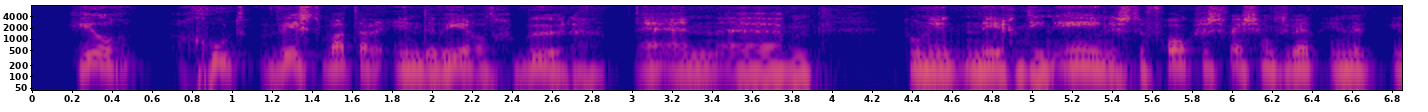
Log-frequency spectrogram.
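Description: A man speaks in a dark, mellow tone, somewhat breathy, with ordinary pitch variation. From Enschede, Twente, eastern Netherlands. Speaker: local history society chairman. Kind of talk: radio interview.

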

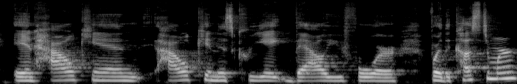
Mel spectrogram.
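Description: A woman with an American accent, a fairly low pitch and a very slow pace. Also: ordinary pitch variation. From Michigan, US. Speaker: software company executive. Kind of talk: interview.

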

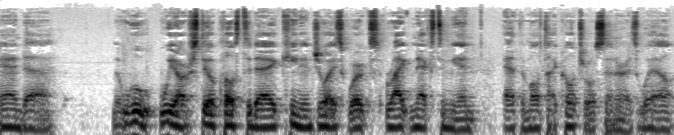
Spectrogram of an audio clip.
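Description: With an American accent, a man speaks in a very deep, low pitch and a dark, mellow, somewhat breathy tone, with monotone, flat intonation. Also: moderate pace. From US Pacific Northwest, Tacoma, Washington. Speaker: youth worker. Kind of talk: interview. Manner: halting.

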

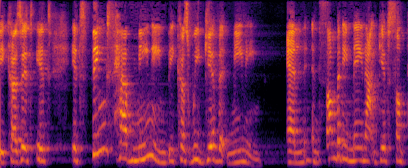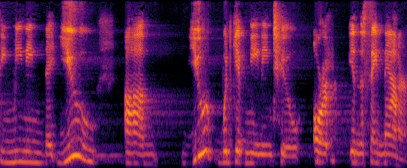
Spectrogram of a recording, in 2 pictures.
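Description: Speaking at a fairly slow pace, a woman uses a medium pitch and lively intonation. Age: 60s. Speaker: dream coach and motivational speaker. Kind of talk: interview. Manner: halting, repeats words.

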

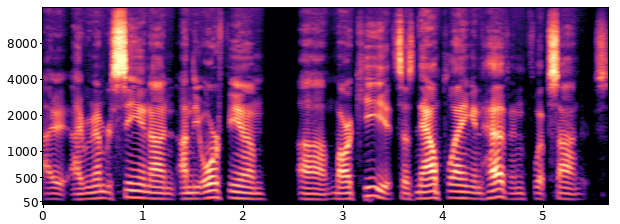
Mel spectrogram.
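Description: In a Minnesotan accent, a man talks at a moderate pace with a fairly low pitch and fairly even intonation, the sound dry and close with no echo on a very clean recording with a silent background. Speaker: NBA assistant coach. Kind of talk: conference panel talk. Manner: halting, many repeated words.

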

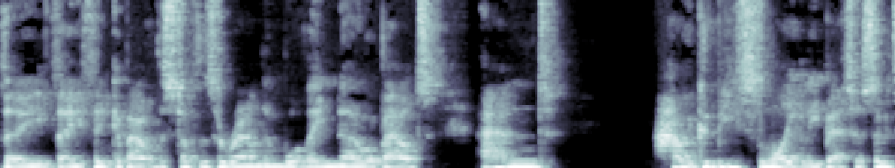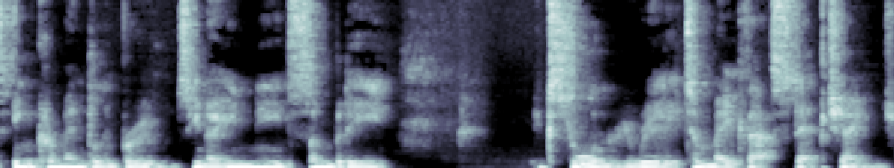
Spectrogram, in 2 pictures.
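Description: A somewhat breathy man's voice with medium pitch, ordinary pitch variation, very even loudness, and a fairly quick pace. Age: 50s. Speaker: product designer. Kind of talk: casual chat. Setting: remote call. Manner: halting.

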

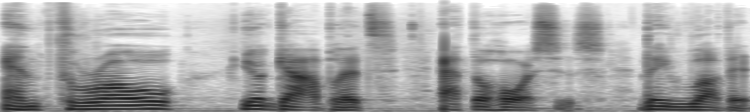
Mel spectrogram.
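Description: With a deadpan tone, a man speaks in a fairly low pitch. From Long Island, New York. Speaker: comedy podcast co-host. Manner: deadpan absurd humor.

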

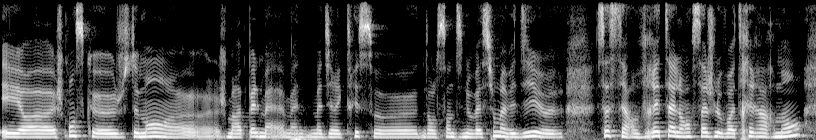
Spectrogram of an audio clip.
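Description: At a medium pitch and moderate pace, a woman talks with fairly even intonation. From France, Paris. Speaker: innovation consultant. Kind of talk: interview. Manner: hesitant, some repetitions.

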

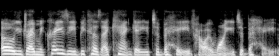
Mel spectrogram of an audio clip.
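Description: A woman with an American accent and an ordinary speaking voice talks at a medium pitch and moderate pace with ordinary pitch variation. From southeastern Idaho. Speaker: parent coach. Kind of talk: podcast interview.

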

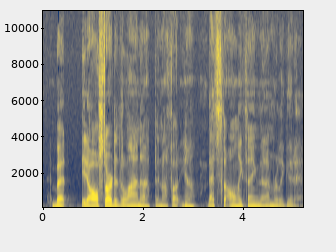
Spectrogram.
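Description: At a fairly quick pace, a man talks in a normal speaking voice, medium in pitch with ordinary pitch variation. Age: 60s. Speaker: associate pastor. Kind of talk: casual chat.

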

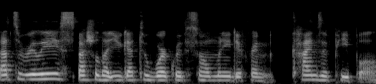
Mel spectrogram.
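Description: In a normal speaking voice, a woman talks at a medium pitch and a fairly quick pace with fairly even intonation, over a quiet background. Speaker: student podcast co-host. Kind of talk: interview.

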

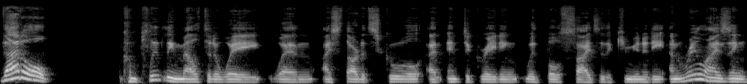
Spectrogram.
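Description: Recorded dry and close without echo, a man with a Northern Irish accent talks at a moderate pace and medium pitch with ordinary pitch variation. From Northern Ireland, Derry. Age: 30s. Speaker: technology entrepreneur. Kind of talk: interview.

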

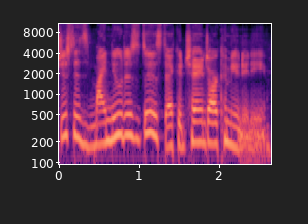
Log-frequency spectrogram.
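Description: A woman speaks in a plain, everyday voice at a moderate pace, with medium pitch, ordinary pitch variation, and a very clean recording with a silent background. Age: 20s. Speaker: podcast host. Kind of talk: solo monologue podcast.

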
